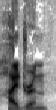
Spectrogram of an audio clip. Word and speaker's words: Heidrun: So it's Heidrun, mythical Viking goat.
